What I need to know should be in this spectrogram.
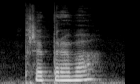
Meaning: transport (of persons or goods)
- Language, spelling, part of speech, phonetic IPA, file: Czech, přeprava, noun, [ˈpr̝̊ɛprava], Cs-přeprava.ogg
